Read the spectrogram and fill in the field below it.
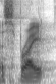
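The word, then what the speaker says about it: Aseprite: next we have okay I'm told this has apparently said a sprite I call it a SC pright because that's how it's spelled but I believe people call it a sprite it's a 2d bitmap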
